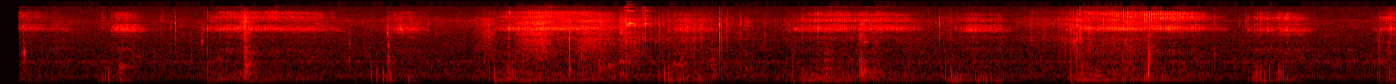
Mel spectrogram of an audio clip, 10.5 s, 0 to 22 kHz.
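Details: Soft, irregular snuffling snores with whistling nasal breaths, about 28 a minute, during sleep; light snoring.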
